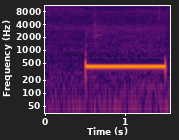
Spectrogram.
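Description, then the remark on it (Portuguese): A single loud, steady ringing tone of an outgoing telephone call sounds for about a second, a flat electronic beep with no talking, then cuts off abruptly. “Não tá chamando muito rápido?”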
